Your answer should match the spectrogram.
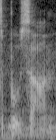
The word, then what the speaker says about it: Busan: And Train to Busan. I don't know if I'm saying it right. I assume it's Busan. – Yeah.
